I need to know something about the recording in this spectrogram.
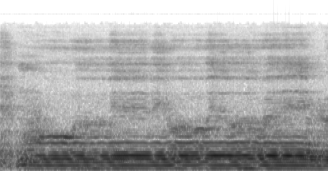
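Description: A man's voice holding a low, steady chanted drone into a microphone, with a brief break right at the start before the tone resumes, and its upper overtones shifting slowly as it is held.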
